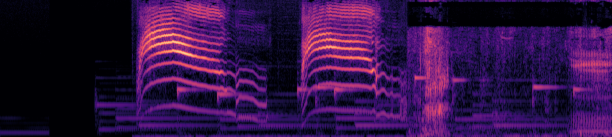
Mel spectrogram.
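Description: A domestic cat meowing twice, each meow about a second long and rising then falling in pitch, over light background music. Near the end come two short, rough calf calls.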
